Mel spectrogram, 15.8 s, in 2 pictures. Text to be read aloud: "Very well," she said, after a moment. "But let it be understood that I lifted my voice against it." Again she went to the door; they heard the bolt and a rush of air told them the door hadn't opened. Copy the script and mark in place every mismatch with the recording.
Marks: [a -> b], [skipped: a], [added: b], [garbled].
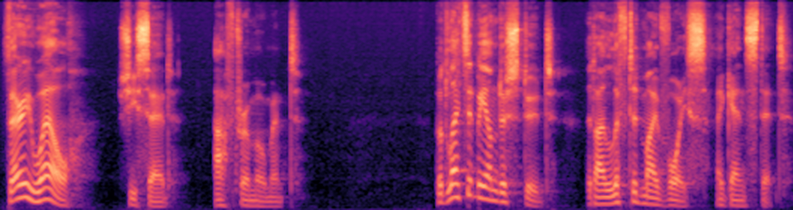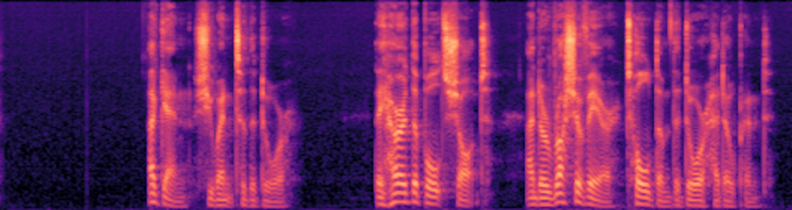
"Very well," she said, after a moment. "But let it be understood that I lifted my voice against it." Again she went to the door; they heard the bolt [added: shot] and a rush of air told them the door [hadn't -> had] opened.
